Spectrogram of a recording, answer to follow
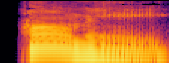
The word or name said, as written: homy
